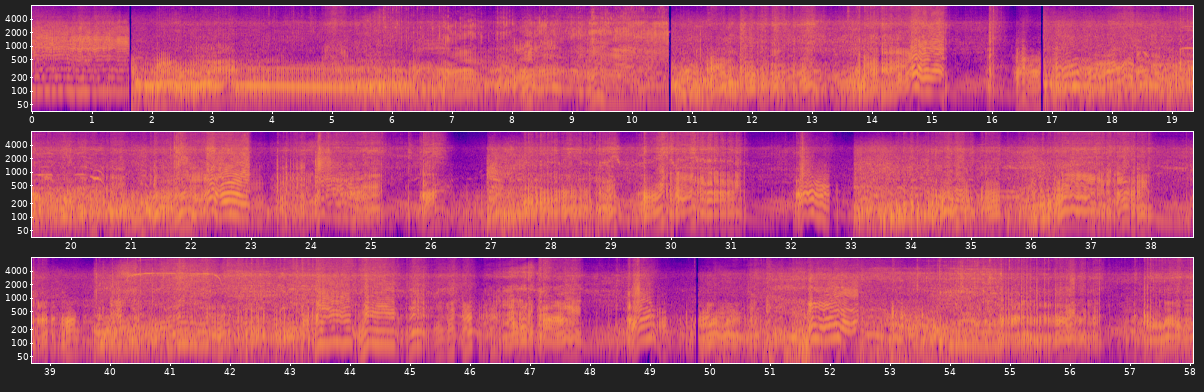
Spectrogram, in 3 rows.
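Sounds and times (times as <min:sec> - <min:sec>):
racing engines revving: 0:00.0 - 0:58.0.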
